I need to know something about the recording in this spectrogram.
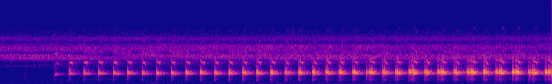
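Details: Frog giving a rapid, mid-pitched pulsed trill of about eight pulses a second, growing steadily louder across four seconds, over a faint steady insect hum.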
